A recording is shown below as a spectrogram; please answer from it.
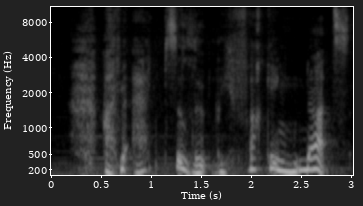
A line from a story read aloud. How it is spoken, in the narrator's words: I whimpered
